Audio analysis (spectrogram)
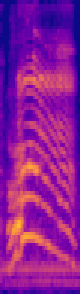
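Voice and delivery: long, drawn-out imitation of an engine revving; motorcycle vroom. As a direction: mimic a loud motorcycle roaring by. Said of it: "A very loud motorcycle".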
